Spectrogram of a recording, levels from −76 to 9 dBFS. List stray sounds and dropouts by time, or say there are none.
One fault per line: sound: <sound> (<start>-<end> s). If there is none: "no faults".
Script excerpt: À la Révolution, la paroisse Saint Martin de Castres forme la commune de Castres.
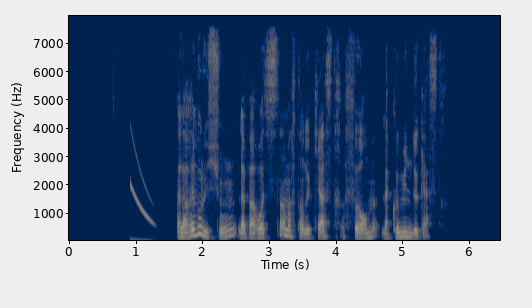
sound: chirp (0.9-1.3 s)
